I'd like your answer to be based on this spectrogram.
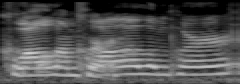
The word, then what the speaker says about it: Kuala Lumpur: Kuala Lumpur.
